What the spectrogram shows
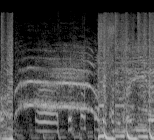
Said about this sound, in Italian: Il bello è che sono delle capre vere che cantano.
